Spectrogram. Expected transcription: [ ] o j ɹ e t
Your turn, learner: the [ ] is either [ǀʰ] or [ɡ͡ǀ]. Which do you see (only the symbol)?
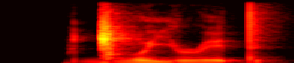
ɡ͡ǀ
